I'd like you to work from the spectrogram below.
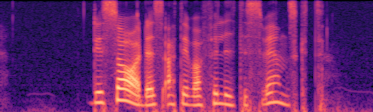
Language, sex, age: Swedish, female, 27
